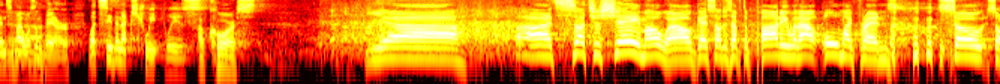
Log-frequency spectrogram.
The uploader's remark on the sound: We went LIVE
